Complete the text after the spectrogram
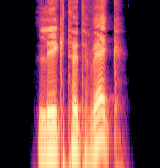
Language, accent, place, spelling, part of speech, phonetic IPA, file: German, Germany, Berlin, legtet weg, verb, [ˌleːktət ˈvɛk], De-legtet weg.ogg
- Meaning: inflection of weglegen: 1. second-person plural preterite 2. second-person plural subjunctive II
